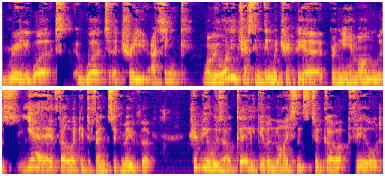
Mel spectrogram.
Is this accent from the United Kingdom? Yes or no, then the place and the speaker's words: yes; England, United Kingdom; being English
